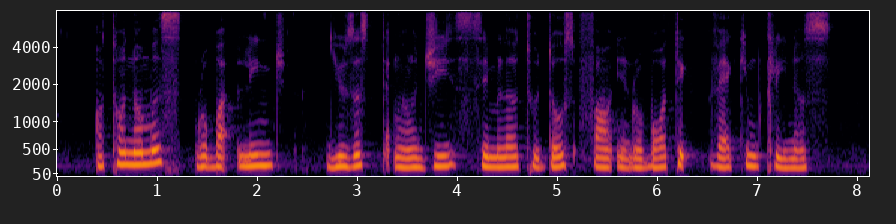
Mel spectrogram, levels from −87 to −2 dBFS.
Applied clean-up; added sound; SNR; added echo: none; none; none; none.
